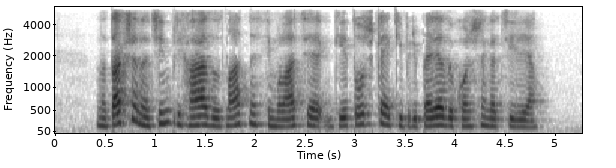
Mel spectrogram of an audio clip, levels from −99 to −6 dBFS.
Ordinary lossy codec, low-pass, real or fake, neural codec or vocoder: AAC, 24 kbps; 5.4 kHz; real; none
